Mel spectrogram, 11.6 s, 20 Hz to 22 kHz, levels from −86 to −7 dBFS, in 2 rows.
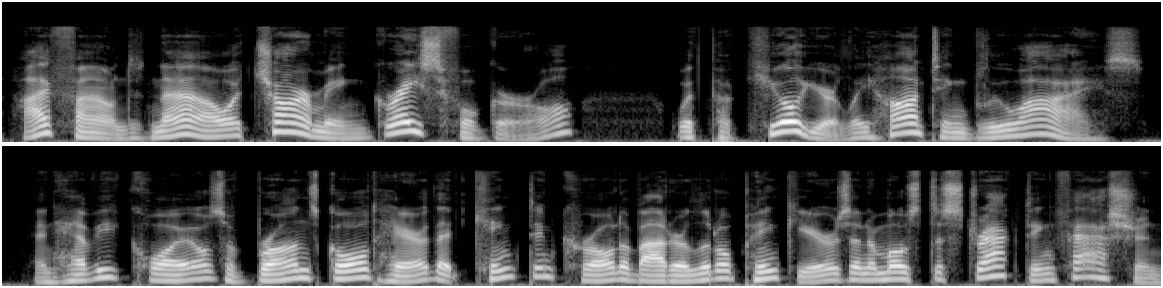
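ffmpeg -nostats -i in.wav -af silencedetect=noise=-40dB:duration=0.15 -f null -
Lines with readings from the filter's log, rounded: silence_start: 2.84
silence_end: 3.38 | silence_duration: 0.54
silence_start: 5.68
silence_end: 5.96 | silence_duration: 0.28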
